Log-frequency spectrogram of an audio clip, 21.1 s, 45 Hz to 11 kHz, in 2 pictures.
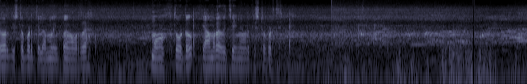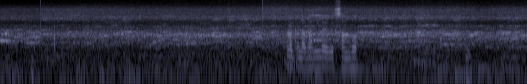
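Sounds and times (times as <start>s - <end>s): faint music: 0.0s - 21.0s
low rumbling noise: 0.0s - 21.0s.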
